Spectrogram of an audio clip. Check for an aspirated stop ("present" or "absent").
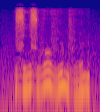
absent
